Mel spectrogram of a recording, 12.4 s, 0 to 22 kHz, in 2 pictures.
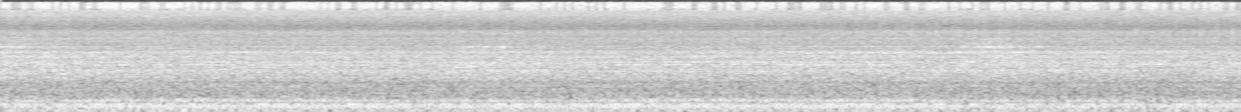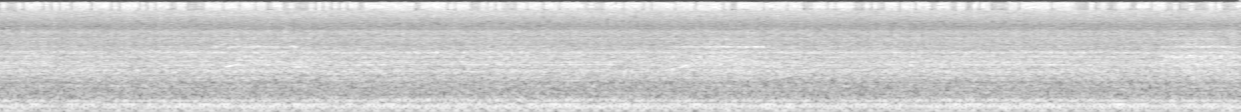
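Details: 1998 Ford Taurus SE OHV petrol V6 idling with the hood open: uneven, lumpy beat with faint dips in the steady rumble. Intermittent misfire with mild rpm fluctuation; earlier swung 400-1000 rpm without warning lights. Cause unknown.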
